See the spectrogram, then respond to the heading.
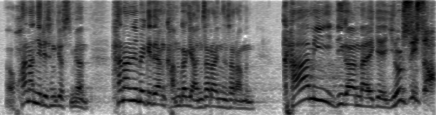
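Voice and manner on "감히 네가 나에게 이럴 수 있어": slow, indignant mock rage; hammed-up indignant snap; mock outburst. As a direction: imitate someone losing their temper. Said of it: "하고 막 성질을 내죠".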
